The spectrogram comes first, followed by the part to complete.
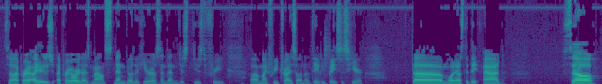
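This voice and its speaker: A man giving casual game update commentary as a channel host, rambling and thinking aloud as he goes. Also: low-pitched.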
